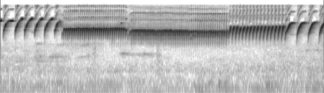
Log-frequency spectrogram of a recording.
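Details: Canary training song: quick downslurred whistles give way to steady, bright rolling trills at changing pitches, then a fast pulsing trill and a return to slurred notes.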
